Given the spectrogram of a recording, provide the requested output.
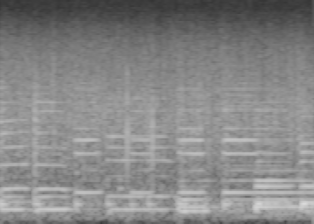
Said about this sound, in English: Oh, people, listen to that. Oh, play that thing, Mr. Tambourine.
